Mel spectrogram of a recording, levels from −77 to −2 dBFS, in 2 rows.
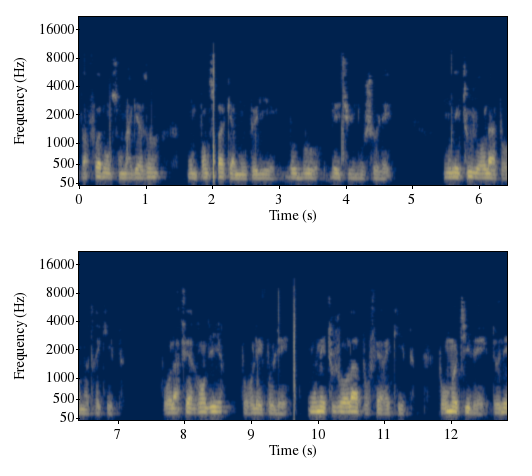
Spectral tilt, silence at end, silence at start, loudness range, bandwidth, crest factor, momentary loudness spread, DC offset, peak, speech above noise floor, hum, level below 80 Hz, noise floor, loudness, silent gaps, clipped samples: -5.5 dB/octave; 0 s; 0 s; 4 LU; 12 kHz; 28 dB; 13 LU; under 0.1%; 0 dBFS; 54 dB; none; -62 dBFS; -81 dBFS; -28 LUFS; none; under 0.1%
